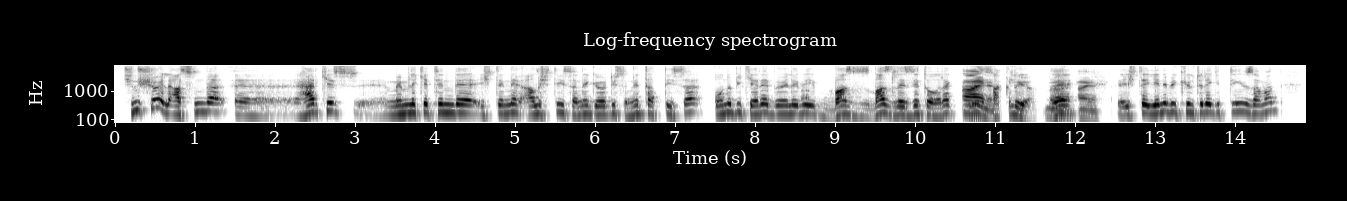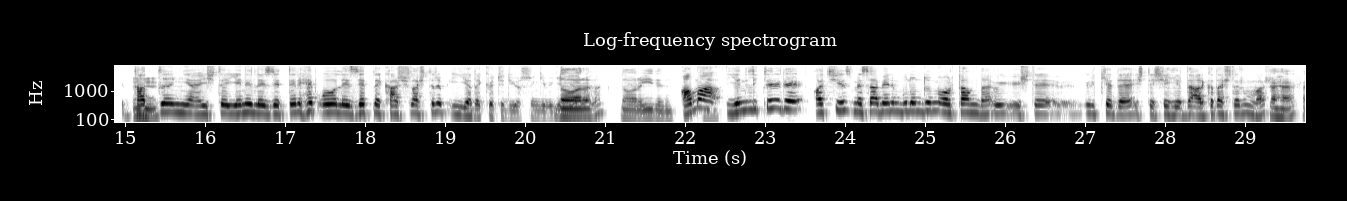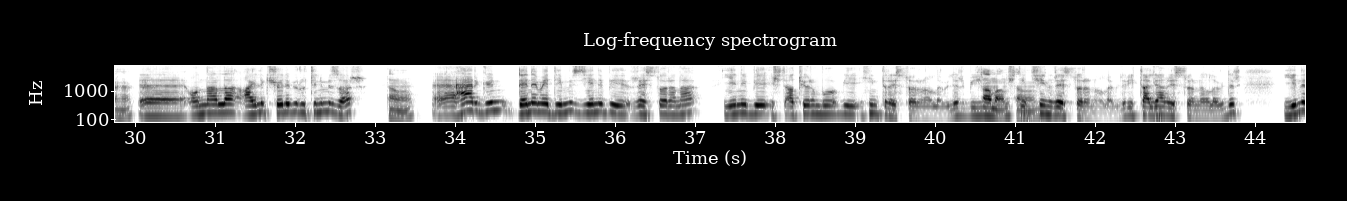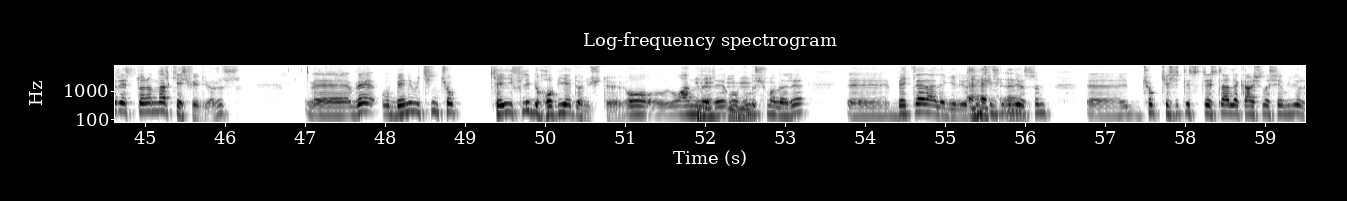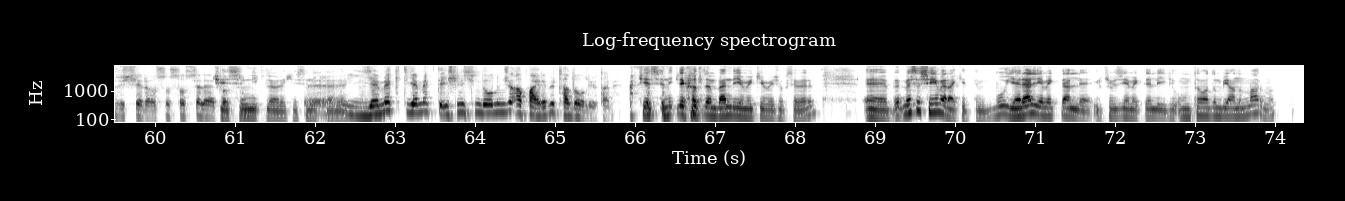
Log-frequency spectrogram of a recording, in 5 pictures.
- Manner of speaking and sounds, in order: tapping; other background noise; unintelligible speech; laughing while speaking: "Evet"; laughing while speaking: "katılıyorum"; giggle
- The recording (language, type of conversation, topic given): Turkish, podcast, Yerel yemeklerle ilgili unutamadığın bir anın var mı?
